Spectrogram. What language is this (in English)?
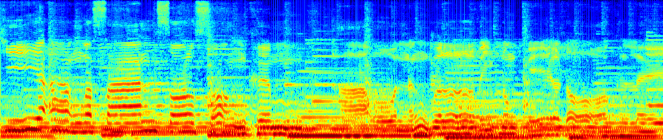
Thai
